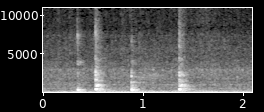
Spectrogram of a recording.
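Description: Onion-tomato masala frying gently in a pan, a low steady sizzle with the oil separating out, broken by four short light clicks.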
